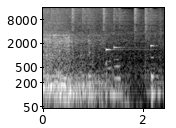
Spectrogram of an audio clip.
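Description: A faint low hum fading away, with a few soft, quiet music notes coming in during the second half.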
